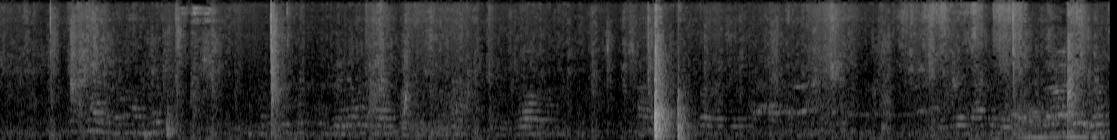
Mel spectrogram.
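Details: Quiet recording of an infant with several abrupt hiccup jolts and faint soft vocal sounds in a small room; infant hiccups.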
